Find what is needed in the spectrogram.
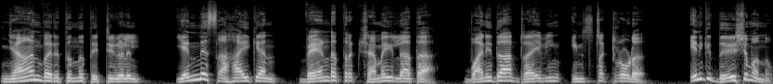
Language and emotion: Malayalam, angry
